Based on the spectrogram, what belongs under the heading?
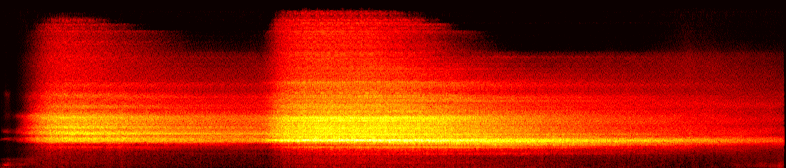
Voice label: distant corridor whisper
